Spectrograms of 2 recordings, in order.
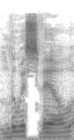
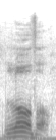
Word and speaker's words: Louisville: yes if you're a Louisville Ian you just pronounced Louisville not Louisville or Louisville it's Louisville and anyway around here snow isn't that common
